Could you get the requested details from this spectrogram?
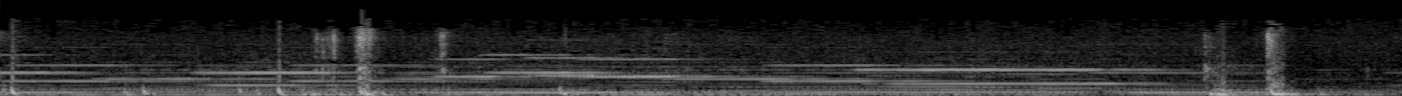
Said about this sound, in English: As I turn around and the door clicks softly shut behind me, I just stare at the casket at the far end of the room.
